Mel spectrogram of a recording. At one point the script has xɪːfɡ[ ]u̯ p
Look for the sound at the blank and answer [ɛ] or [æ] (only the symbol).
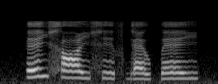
æ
